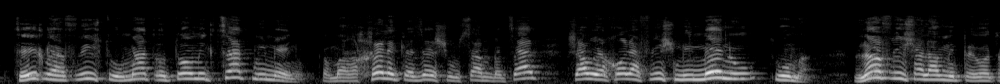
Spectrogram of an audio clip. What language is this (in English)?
Hebrew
